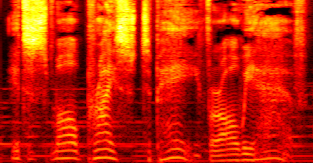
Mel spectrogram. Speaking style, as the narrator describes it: she sighed

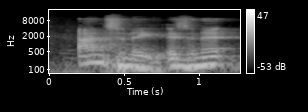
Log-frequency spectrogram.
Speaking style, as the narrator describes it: she gruffly whispered

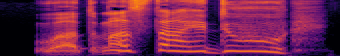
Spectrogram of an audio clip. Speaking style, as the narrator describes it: Tijon cried

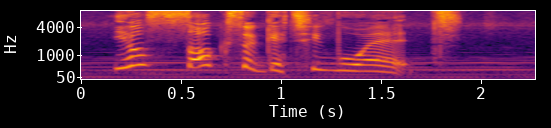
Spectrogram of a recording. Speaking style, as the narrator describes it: Mel laughed

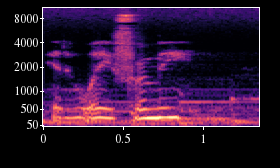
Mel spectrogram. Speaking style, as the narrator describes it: Stephanie begged weakly, pathetic

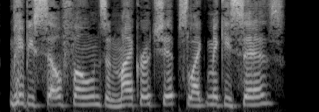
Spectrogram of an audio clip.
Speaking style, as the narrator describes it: She squeaked her voice like the mouse in the cartoon

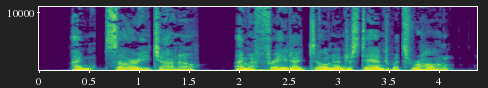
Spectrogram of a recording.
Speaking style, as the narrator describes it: he said, hating the quaver in his voice

